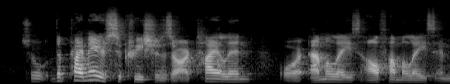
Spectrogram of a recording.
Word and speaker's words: ptyalin: The alpha amylase, which is the ptyalin, the P is silent, and that's amylase is an enzyme that will digest carbs, the starches.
